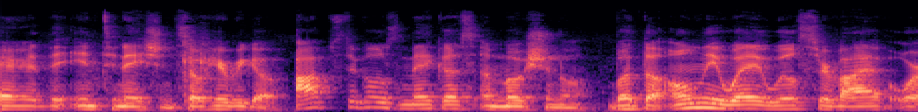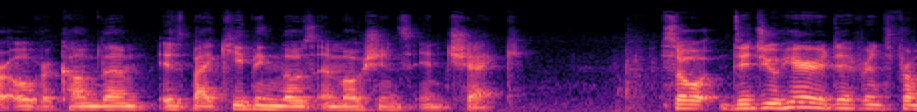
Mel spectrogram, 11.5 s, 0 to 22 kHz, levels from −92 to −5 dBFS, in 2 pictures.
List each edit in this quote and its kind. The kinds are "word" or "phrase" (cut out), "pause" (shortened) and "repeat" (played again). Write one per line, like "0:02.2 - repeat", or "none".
0:01.8 - pause
0:03.7 - pause
0:09.8 - pause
